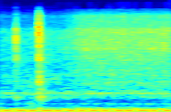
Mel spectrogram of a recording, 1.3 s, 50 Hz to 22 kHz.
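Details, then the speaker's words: LS-swapped Nissan 350Z, first run after fuel issues were fixed: deep, even idle with a steady low rumble, no lope or chomp, revs cleanly; normal idle. "look no more fuel finally sounds good finally looks good it finally revs"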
